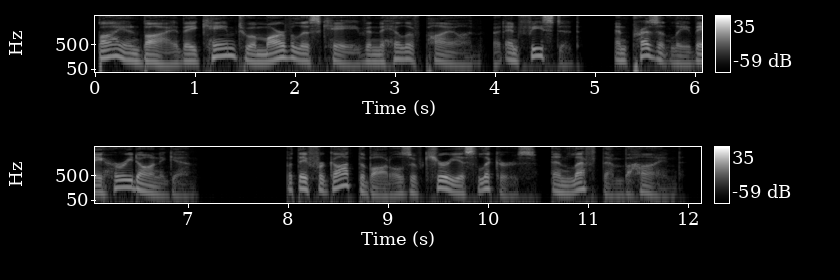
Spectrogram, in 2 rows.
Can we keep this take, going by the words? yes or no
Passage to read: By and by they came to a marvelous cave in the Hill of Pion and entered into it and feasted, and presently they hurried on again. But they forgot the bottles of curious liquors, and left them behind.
no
